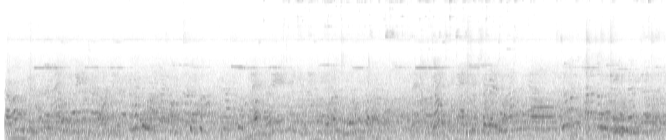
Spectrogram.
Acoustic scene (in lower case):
subway station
